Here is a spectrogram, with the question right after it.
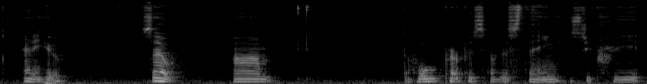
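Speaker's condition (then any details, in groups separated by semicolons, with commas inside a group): No condition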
